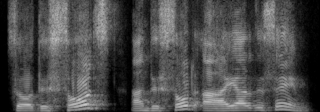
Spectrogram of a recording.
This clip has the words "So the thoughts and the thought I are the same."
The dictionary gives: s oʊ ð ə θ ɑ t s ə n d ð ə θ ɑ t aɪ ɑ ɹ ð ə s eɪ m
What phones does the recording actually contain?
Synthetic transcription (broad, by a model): s oʊ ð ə s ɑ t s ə n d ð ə s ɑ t aɪ ɑ ɹ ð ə s eɪ m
